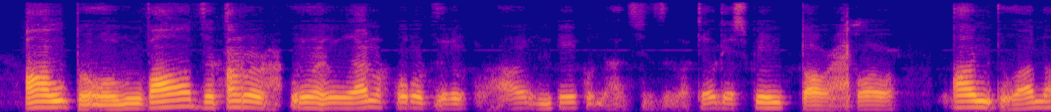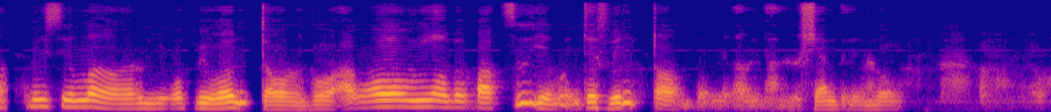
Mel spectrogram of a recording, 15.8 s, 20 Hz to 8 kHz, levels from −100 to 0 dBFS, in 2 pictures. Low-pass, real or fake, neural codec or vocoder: 7.2 kHz; fake; codec, 16 kHz, 0.5 kbps, FunCodec, trained on LibriTTS, 25 frames a second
